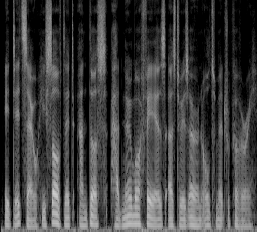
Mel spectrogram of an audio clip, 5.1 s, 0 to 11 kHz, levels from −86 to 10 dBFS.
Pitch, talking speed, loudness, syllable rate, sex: 100 Hz, 210 wpm, -20 LUFS, 5.2 syllables/s, male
